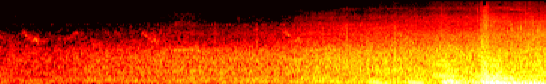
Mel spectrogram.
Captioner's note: vehicle approaching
